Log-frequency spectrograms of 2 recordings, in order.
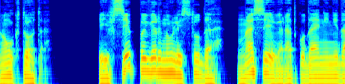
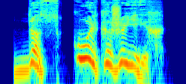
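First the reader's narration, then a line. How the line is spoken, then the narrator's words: Exclaimed. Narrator (Russian): воскликнул кто-то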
